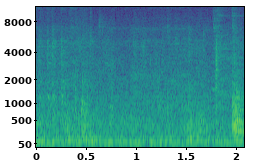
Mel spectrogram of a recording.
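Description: Steady low room rumble with faint shuffling and a couple of small knocks, one near the start and a sharper one near the end, as people change places at a podium microphone.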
